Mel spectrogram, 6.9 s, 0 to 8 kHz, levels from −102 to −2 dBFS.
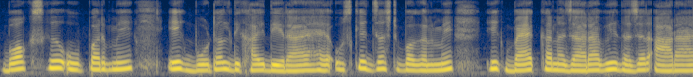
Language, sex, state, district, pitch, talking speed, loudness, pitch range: Hindi, female, Jharkhand, Ranchi, 195 Hz, 200 wpm, -16 LUFS, 180-220 Hz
